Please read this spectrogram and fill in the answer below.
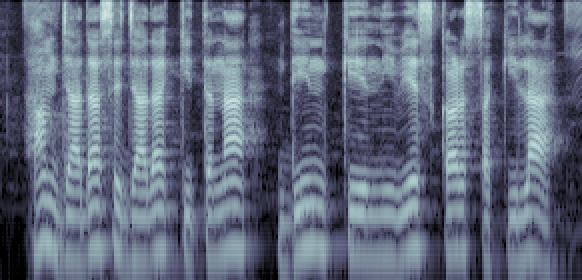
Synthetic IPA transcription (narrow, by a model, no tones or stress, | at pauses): həmd͡ʒjaːd̪ased͡ʒjaːd̪akɪt̪nad̪ɪnkenɪweːskəɾsəkilaː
